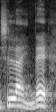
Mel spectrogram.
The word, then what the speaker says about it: 신라: 우리가 보통 신라, 우리나라 올바른 발음 신라인데 영어로 쓸 때 이렇게 SILLA로 쓰게 되니까 실제로 영어로 발음하면 약간 신라처럼 발음이 되겠죠?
